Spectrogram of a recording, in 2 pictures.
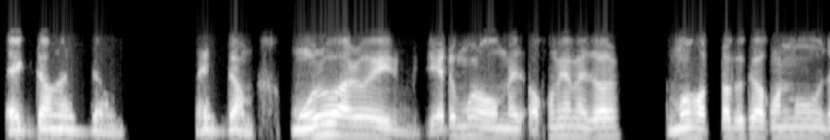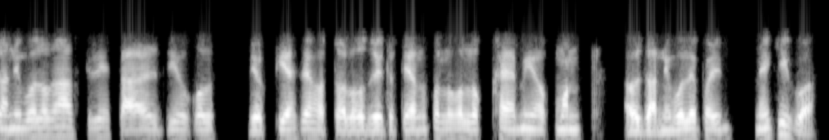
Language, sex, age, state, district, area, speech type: Assamese, male, 18-30, Assam, Majuli, rural, conversation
